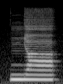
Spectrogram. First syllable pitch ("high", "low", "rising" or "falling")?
low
